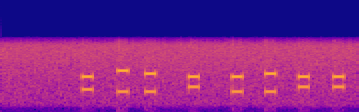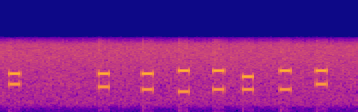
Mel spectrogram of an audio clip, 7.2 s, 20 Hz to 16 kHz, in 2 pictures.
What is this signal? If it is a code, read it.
DTMF, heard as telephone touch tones, dialled by hand, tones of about 110 ms. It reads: 432712770 853646#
